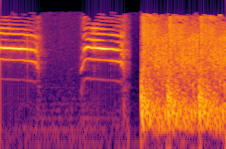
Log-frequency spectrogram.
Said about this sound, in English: Apple says, every time you play that Sadie Lou meow, my dog flips out.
